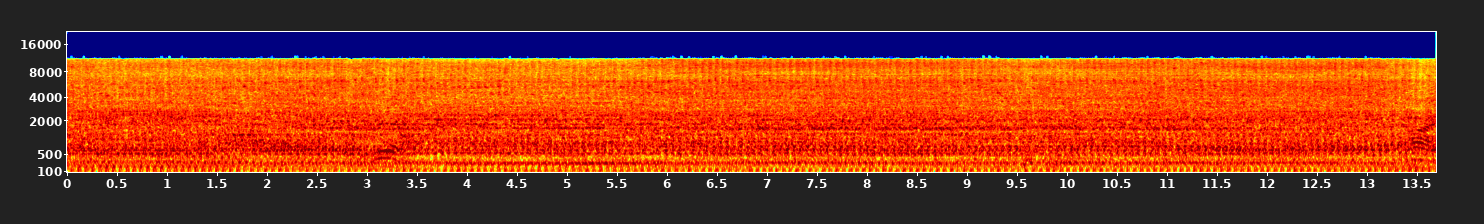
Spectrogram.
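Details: Red lawn tractor, 14.5 Briggs & Stratton, after fuel line replacement: steady unbroken single-cylinder run under heavy hiss, holding speed with no surging or dying; running properly after repair.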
